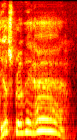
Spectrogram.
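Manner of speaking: high-pitched, slow, shouted call.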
